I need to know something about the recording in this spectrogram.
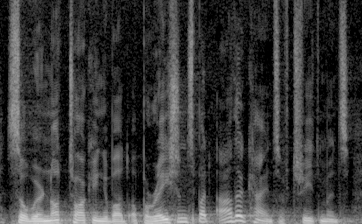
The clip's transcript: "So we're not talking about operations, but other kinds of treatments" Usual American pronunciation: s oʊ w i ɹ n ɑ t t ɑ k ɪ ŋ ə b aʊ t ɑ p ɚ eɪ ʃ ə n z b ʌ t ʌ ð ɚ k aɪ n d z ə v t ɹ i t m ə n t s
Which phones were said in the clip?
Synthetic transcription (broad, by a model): s oʊ w i ɹ n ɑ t t ɑ k ɪ ŋ ə b aʊ t ɑ p ɚ eɪ ʃ ə n z b ʌ t ʌ ð ɚ k aɪ n d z ə v t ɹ i t m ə n t s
